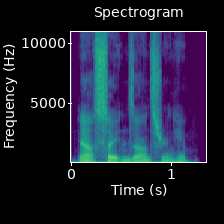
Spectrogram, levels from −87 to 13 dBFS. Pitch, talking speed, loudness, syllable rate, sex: 90 Hz, 175 wpm, -17 LUFS, 6.5 syllables/s, male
